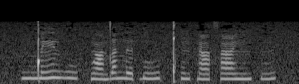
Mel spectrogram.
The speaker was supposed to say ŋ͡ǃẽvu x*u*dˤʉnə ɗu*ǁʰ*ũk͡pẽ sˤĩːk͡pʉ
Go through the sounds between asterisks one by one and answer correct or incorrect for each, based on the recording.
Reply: incorrect: ũ, incorrect: ǃʰ

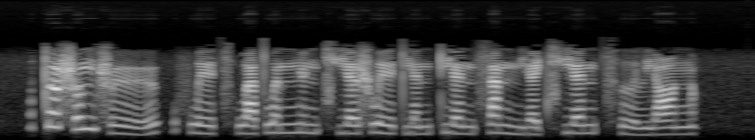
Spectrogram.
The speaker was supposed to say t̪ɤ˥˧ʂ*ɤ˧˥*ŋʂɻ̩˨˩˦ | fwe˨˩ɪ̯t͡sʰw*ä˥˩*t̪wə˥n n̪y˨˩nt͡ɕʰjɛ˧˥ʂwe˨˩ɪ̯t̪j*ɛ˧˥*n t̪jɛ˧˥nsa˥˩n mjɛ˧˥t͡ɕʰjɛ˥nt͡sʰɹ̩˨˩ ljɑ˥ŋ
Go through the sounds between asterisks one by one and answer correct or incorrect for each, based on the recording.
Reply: incorrect: ɤ˥˩, incorrect: ä˧˥, correct

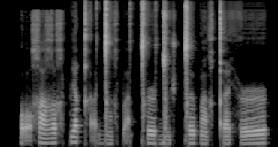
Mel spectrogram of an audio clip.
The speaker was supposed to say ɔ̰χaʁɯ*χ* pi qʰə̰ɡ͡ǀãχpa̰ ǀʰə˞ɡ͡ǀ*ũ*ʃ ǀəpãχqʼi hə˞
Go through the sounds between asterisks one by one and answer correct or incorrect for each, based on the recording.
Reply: correct, correct

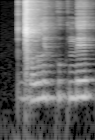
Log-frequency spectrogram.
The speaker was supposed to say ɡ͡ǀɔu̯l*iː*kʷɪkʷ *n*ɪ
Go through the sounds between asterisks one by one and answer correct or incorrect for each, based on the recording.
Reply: incorrect: i, correct

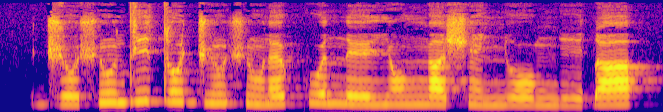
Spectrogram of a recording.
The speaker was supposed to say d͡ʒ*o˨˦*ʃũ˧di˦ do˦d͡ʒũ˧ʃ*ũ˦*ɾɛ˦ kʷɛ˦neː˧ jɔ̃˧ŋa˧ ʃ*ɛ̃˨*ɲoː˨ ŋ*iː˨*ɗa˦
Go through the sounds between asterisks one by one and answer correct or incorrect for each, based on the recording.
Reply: incorrect: o˨, incorrect: ũ˨, correct, correct

